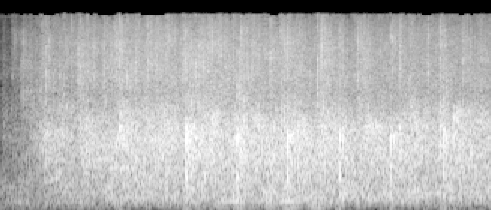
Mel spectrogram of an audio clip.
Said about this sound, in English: And boy, I praise God. Let's give him applause.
